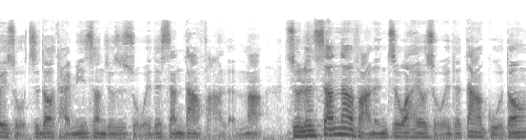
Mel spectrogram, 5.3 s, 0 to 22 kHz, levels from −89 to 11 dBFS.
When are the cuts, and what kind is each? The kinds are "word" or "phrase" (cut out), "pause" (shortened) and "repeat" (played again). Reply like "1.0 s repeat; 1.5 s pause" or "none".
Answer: 2.8 s pause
